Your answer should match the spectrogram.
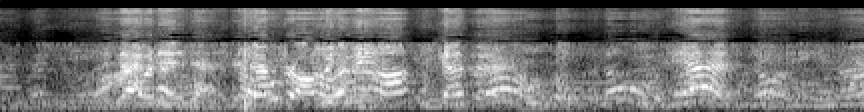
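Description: Speech: students talking in a classroom, one voice leading with chatter from others.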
